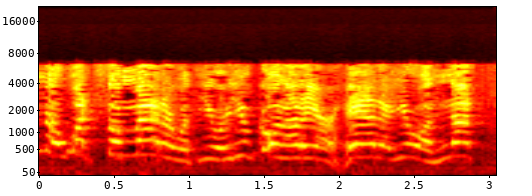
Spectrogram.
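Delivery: high-pitched mock scolding; agitated mother voice, pitched high. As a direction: play an exasperated mom telling off her kid. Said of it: "and my mother said".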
